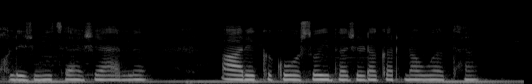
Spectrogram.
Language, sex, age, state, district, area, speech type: Dogri, female, 30-45, Jammu and Kashmir, Udhampur, rural, spontaneous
